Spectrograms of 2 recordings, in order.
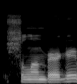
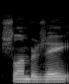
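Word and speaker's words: Schlumberger: I I think that we proved that it's not schalom Berger but schomber and halberton is a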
